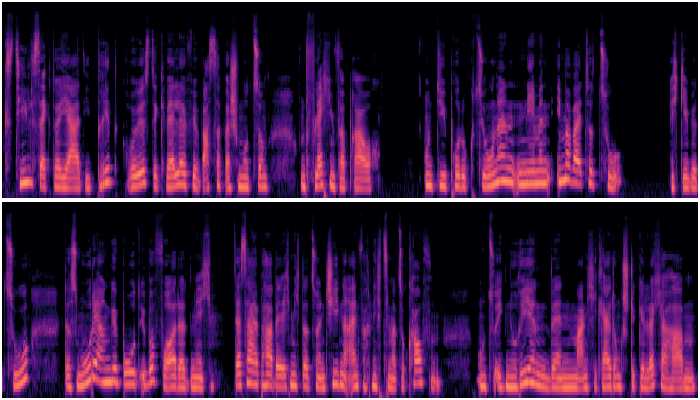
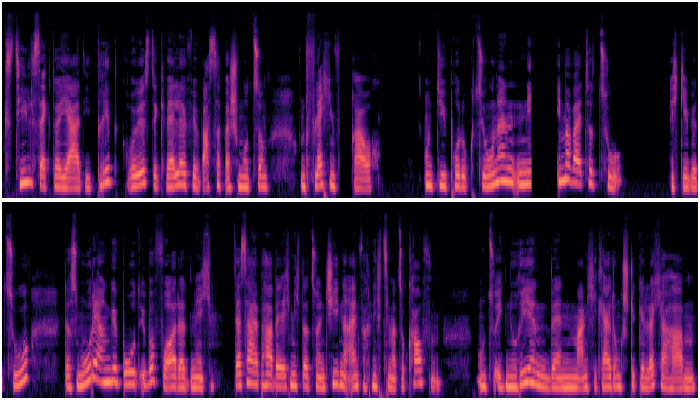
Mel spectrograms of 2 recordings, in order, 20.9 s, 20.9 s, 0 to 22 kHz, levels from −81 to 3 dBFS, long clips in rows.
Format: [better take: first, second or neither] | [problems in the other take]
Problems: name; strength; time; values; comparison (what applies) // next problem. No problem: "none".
first | audio cutting out; at 5 s and at 8 s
